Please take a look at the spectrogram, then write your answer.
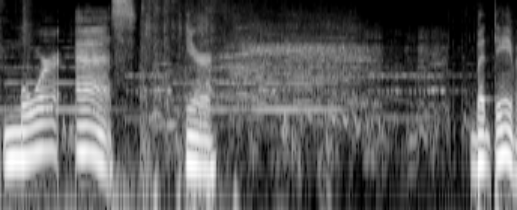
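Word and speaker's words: Morass: That's right, more ass here. But Dave, it's actually pronounced more ass.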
